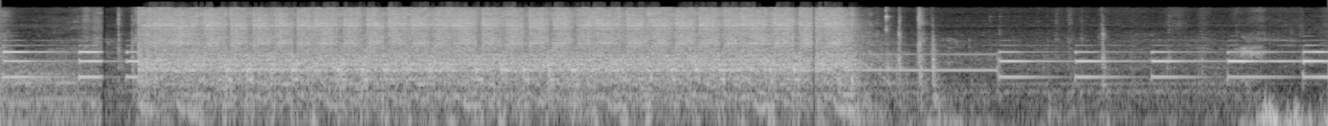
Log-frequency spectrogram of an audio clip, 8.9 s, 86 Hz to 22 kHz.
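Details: 2001 Ford Ranger, rebuilt 4.0 engine, sat 2.5 years, no-start, neutral, clutch in: harsh, rough crank about two beats a second for five seconds, then stops with chimes; abnormal cranking noise, almost like rod knock, starter suspected; later fixed by repairing grounds.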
